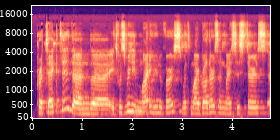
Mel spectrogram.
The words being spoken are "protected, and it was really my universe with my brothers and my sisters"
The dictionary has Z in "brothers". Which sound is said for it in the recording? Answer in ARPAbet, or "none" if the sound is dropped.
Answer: Z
